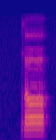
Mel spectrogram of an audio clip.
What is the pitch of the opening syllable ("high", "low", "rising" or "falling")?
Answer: high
